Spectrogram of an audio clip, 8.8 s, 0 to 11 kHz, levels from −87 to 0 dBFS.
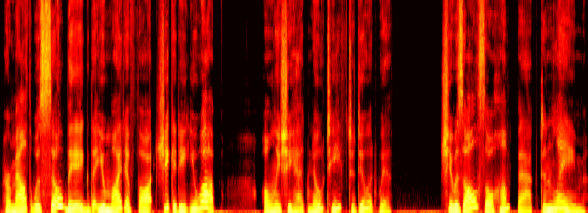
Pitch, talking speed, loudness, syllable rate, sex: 225 Hz, 205 wpm, -16 LUFS, 4.8 syllables/s, female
